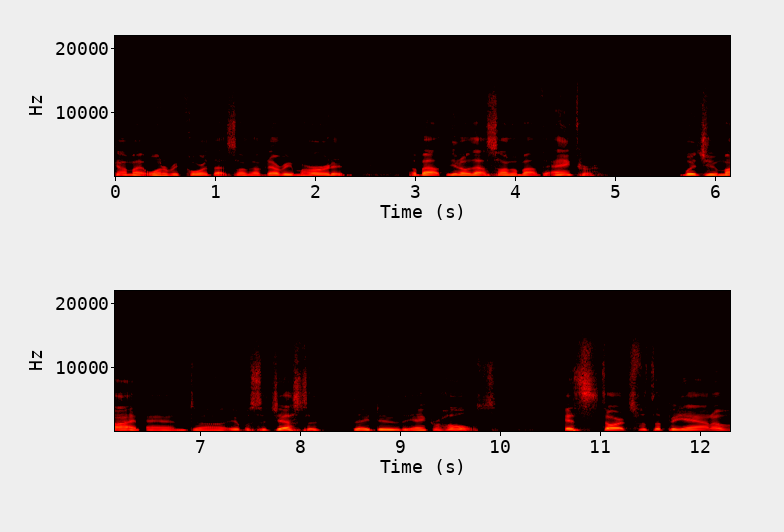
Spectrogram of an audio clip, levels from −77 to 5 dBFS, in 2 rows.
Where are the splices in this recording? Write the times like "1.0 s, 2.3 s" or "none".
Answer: 6.4 s, 10.4 s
